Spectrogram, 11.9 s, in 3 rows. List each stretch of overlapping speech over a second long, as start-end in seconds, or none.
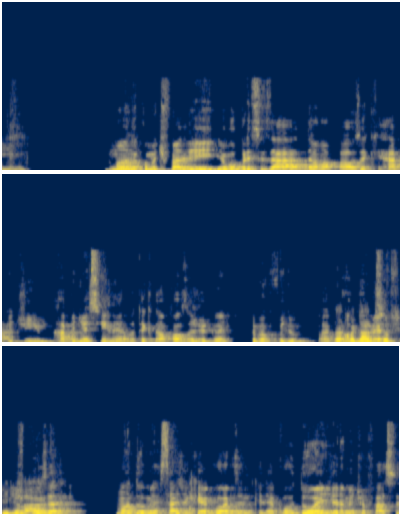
7.3-8.7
